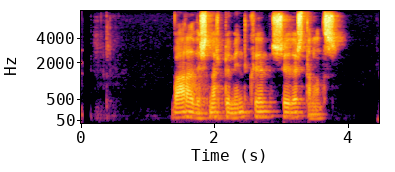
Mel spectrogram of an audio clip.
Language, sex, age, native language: Icelandic, male, 30-39, Icelandic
